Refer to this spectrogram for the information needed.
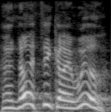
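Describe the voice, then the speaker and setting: A man acts out a bumbling, cheerful uncle in his late fifties, very high-pitched and excitable. He rambles and exclaims in old radio-play style, recorded live in a reverberant hall. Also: vocal fry, heavily acted. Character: bumbling, cheerful, boozy old uncle of fifty-five-plus. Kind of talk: 1940s radio play acting. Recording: echoey hall, live stage taping.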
